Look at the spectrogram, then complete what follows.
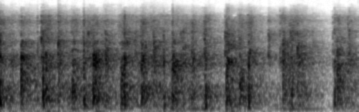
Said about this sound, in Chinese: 来，掌声欢迎！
